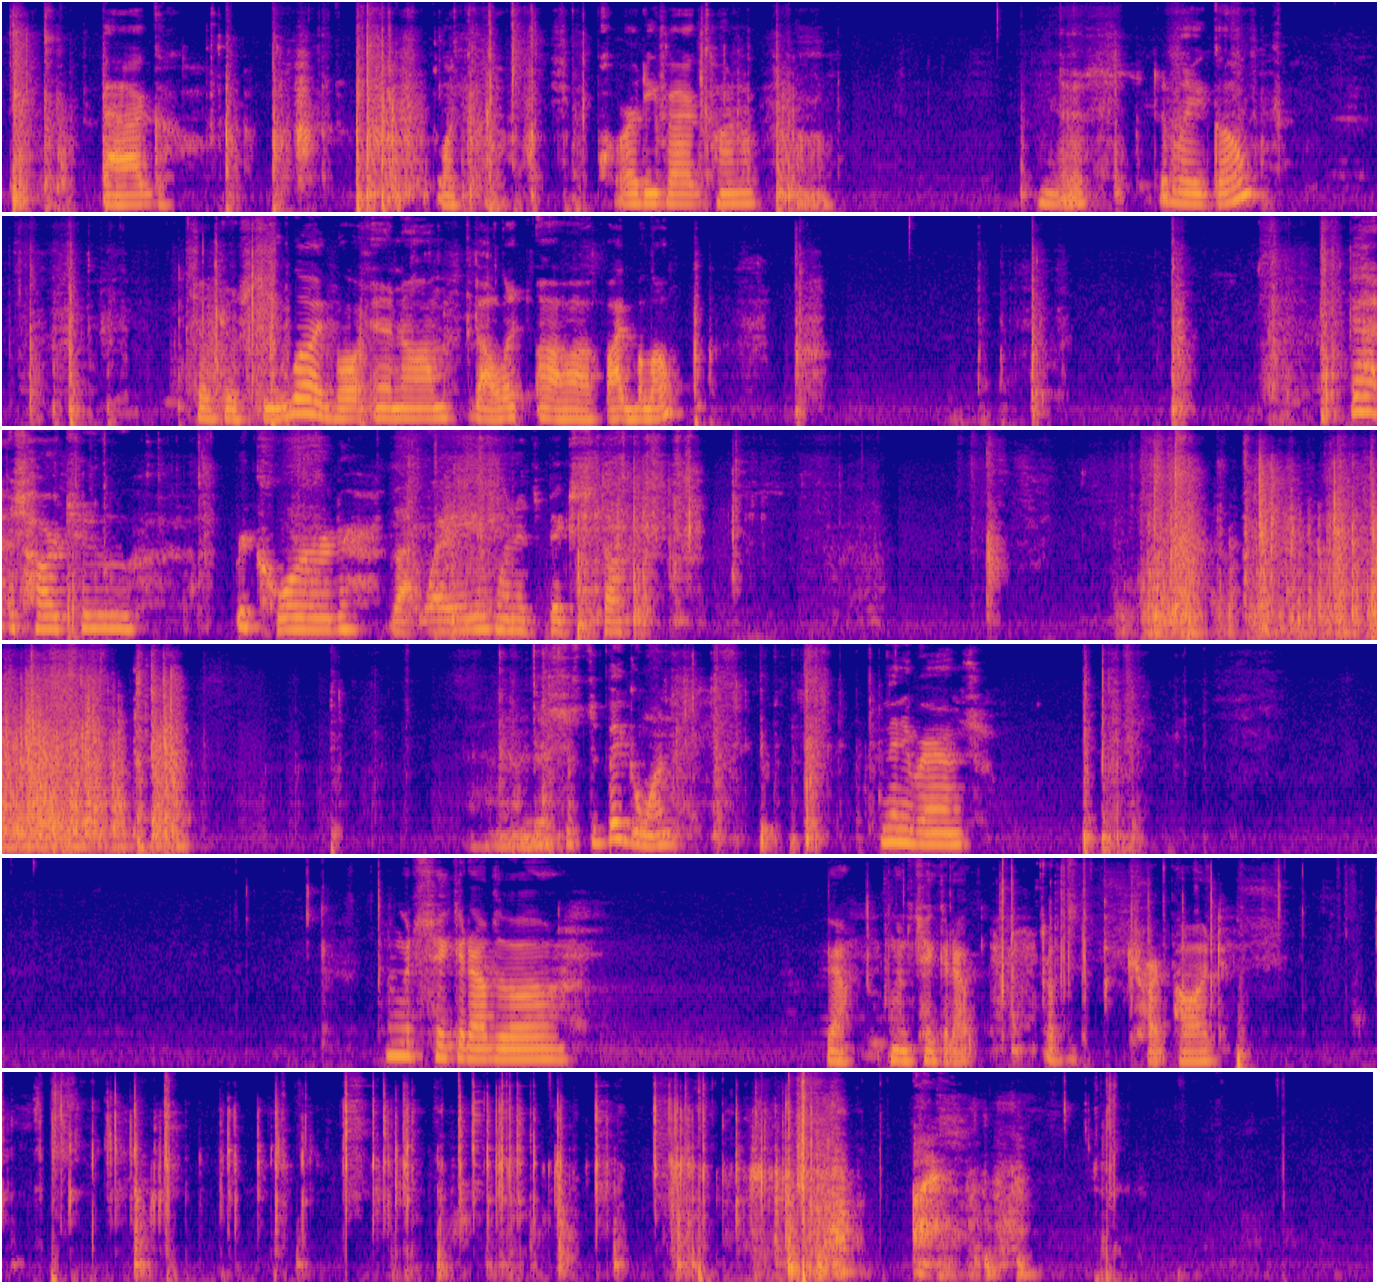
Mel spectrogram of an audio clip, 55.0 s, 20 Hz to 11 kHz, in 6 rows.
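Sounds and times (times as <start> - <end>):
rustling of toys and packaging: 0.0 - 14.8, 15.4 - 34.0, 42.2 - 54.0
scraping and rustling: 17.0 - 30.0
camera being handled: 44.9 - 51.6.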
